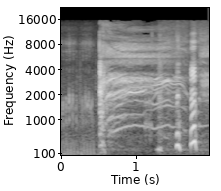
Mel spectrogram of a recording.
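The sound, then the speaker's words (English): A person imitates a cat purring: a soft, rattling purr gives way to a louder, drawn-out catlike vocal tone, then a few short voiced bursts. “Yeah, she couldn't do the purring sound. Can you do the purring sound?”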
